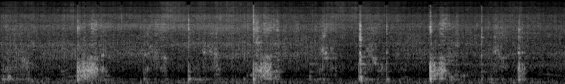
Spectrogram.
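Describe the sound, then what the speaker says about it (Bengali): Boiled potatoes frying in a pan with spiced oil for an egg and potato curry, a steady sizzle broken by repeated scraping strokes of the stirring spoon, close and moderately loud, with no voices. "এরপরে দিয়ে দেব সিদ্ধ করে রাখা আলুগুলো, যেটা আমি আগে সিদ্ধ করে রেখেছিলাম।"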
